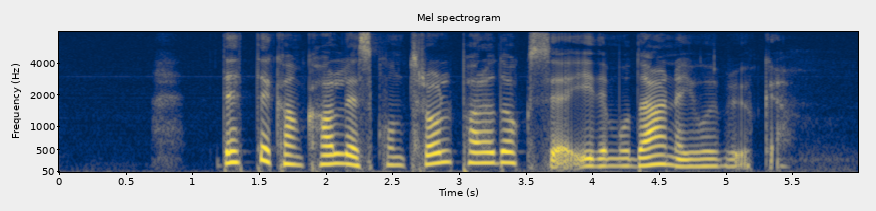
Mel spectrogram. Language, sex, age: Norwegian, female, 55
